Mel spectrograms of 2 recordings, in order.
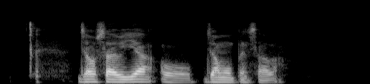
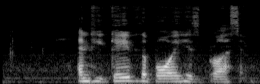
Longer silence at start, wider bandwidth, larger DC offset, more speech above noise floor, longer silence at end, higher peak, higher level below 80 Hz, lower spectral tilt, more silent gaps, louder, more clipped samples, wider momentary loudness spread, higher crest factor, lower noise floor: second, 0.3 s vs 0.8 s; second, 7.8 kHz vs 16.5 kHz; neither; first, 64 dB vs 35 dB; first, 0.95 s vs 0.2 s; about the same, -2 dBFS vs -2 dBFS; about the same, -56 dBFS vs -54 dBFS; about the same, -6.5 dB/octave vs -6.5 dB/octave; neither; about the same, -19 LUFS vs -19 LUFS; neither; first, 19 LU vs 7 LU; about the same, 18 dB vs 18 dB; first, -82 dBFS vs -53 dBFS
